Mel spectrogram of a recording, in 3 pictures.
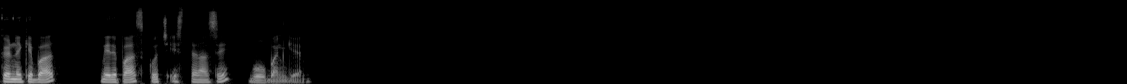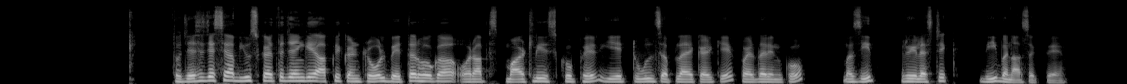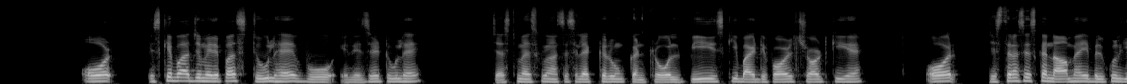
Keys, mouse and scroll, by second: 4.0 space, 12.5 space, 12.9-13.9 drag, 28.9 click.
